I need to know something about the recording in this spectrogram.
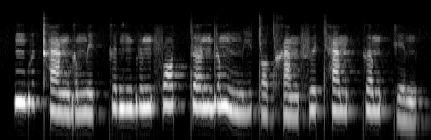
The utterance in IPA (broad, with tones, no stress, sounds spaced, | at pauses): m b ɘ˦ kʰ a˨ ŋ ɡ ə˨ m e˨ kː ɘ˦ d m b ø˦ m f ɔ˦ tː ɜ˦ n d ə˦ mː i˨˦ d ɔ˨ d x a˨ m f ø˦ tʰ a˦ m kː ɜ˦ m kː e˨ m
